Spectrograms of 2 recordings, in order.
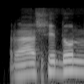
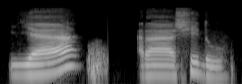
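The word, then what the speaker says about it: يا راشدُ: রাশিদুন না, আমরা কিন্তু আগেই পড়ে এসেছি আগের বইয়ে যে ইয়া যখন কোনো শব্দের শুরুতে আসে, তখন ওই শব্দের শেষে কি হয়? তানবিন হয় না, এক পেশ হবে। ঠিক আছে, ইয়া রাশিদু।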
